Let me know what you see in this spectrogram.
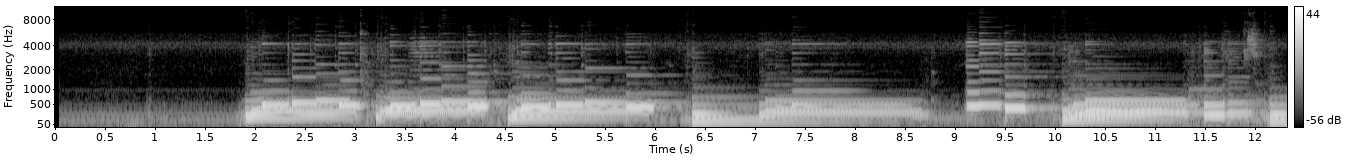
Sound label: Bear Claw Electric, guitars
